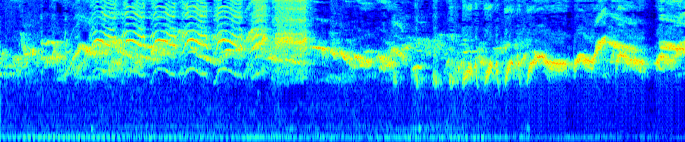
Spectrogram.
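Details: Dense, continuous 'te' song of a female Chinese hwamei, a male singing in the background: rapid rolling warbles and looping whistles with bright high overtones, barely pausing throughout.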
